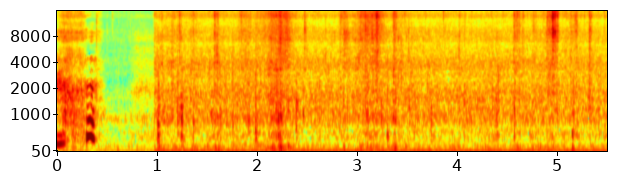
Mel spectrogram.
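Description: A wood fire crackles and pops up close.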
